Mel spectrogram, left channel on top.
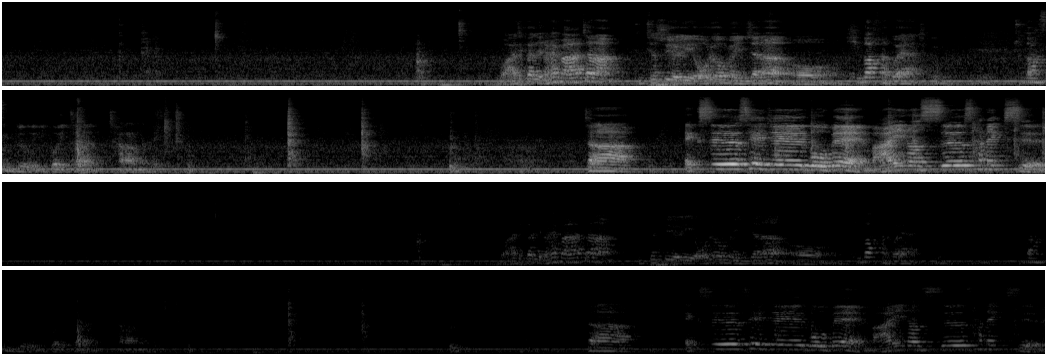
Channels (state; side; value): quieter; right; 19.9 dB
